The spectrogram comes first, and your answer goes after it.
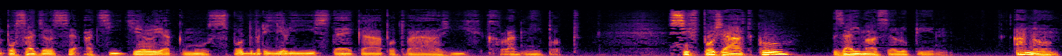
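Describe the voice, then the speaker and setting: A man calmly narrating an audiobook in a measured reading style. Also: low voice, husky.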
